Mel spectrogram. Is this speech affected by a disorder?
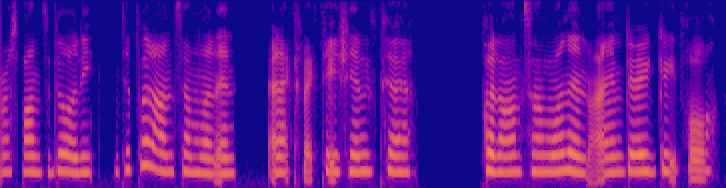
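Yes: cerebral palsy.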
